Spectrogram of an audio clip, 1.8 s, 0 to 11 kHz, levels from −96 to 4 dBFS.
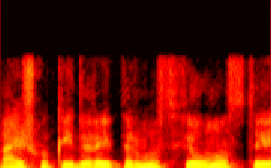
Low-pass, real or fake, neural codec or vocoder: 7.2 kHz; fake; codec, 16 kHz, 4 kbps, FreqCodec, smaller model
